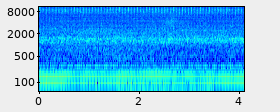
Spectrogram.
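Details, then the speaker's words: BMW E90/E92 after VANOS solenoid cleaning for stutter and rough idle, ignition coils checked good: steady, even low idle with smooth firing pulse, no stumble or hunting; normal idle. "Constant idle. So, I'm about to go drive it and see if it stutters under acceleration or anything like that."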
